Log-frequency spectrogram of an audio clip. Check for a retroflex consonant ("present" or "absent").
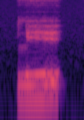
absent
